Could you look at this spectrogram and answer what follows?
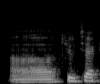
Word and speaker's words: KiwiTech: I'm really looking forward to learning more about KiwiTech, Q-Tech actually, proper pronunciation, and I'm glad to be speaking to everybody today.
